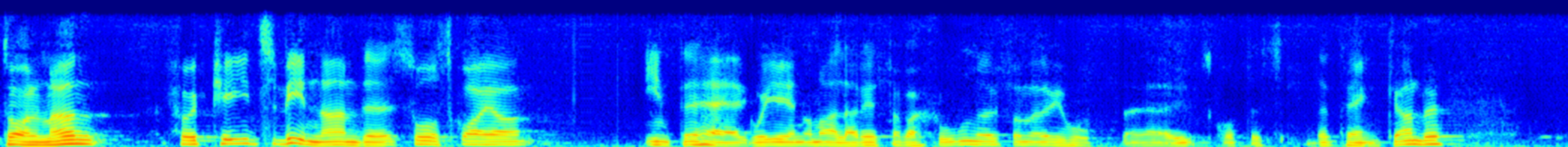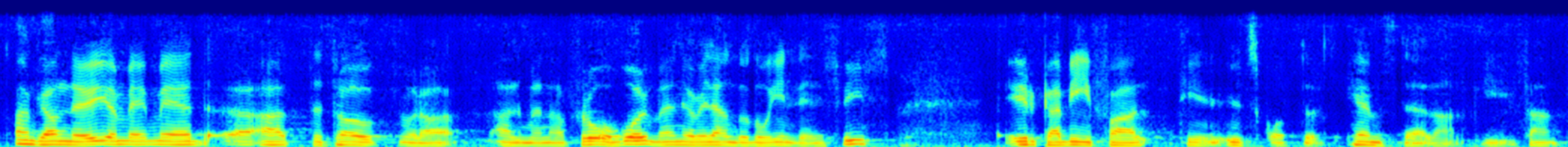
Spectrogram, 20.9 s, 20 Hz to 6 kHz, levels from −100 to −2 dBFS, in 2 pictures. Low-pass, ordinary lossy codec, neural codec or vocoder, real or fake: 5.4 kHz; none; codec, 16 kHz, 2 kbps, X-Codec, HuBERT features, trained on balanced general audio; fake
